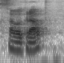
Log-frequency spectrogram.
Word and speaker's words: Sauerkraut: How do you pronounce it? Sauerkraut. Sauerkraut.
